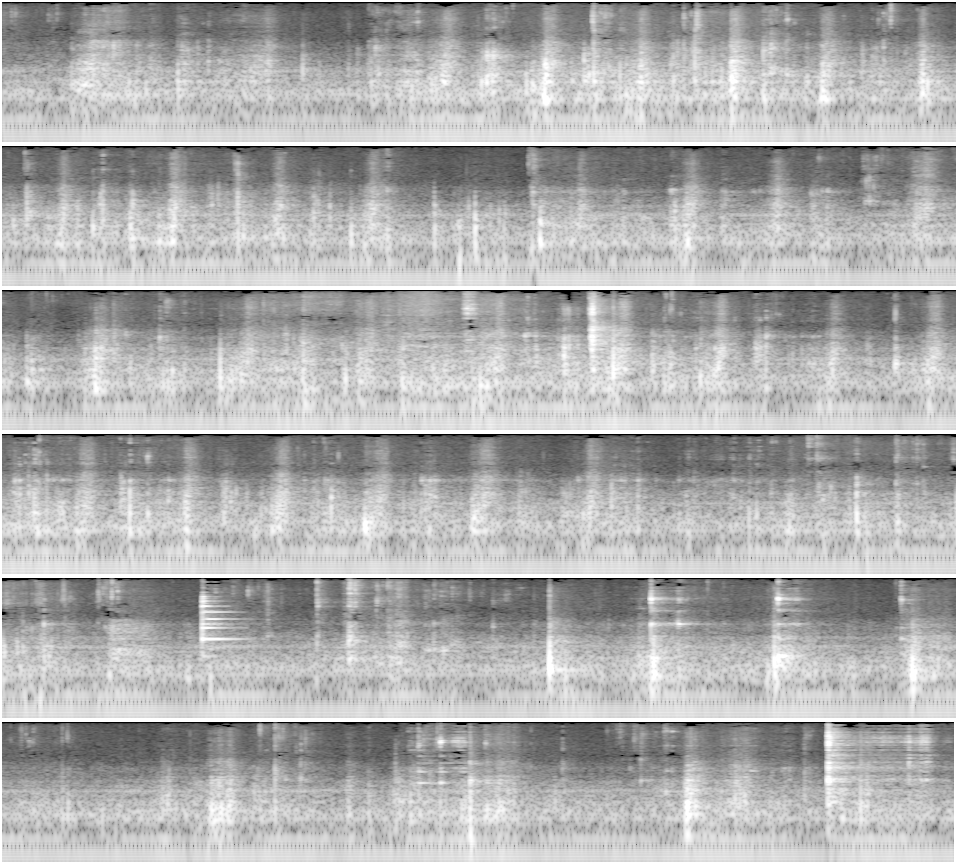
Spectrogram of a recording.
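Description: A man chewing a mouthful of food close to the microphone, with many small wet clicks of biting and chewing. In the second half a fork clinks on a ceramic plate a few times, once with a short ring about twenty seconds in.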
